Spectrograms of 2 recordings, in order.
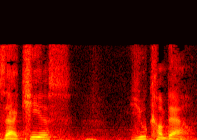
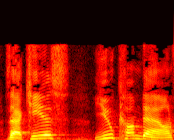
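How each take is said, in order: First: The voice sounds warm and compassionate. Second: The voice sounds stern and commanding. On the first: The caller is inviting with love and compassion. The speaker calls it right. "a more compassionate, loving tone" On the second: The caller is scolding and demanding. The speaker calls it wrong. "this very stern tone of voice"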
